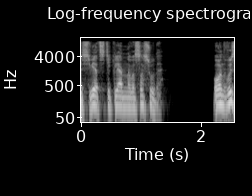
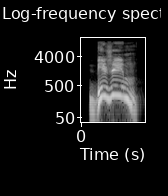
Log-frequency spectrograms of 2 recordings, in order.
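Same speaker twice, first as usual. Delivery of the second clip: high, urgent call to flee; contained high-pitched shout; shouted order; 10 semitones higher than usual. A narrator's reading. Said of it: "крикнул Гарри".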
